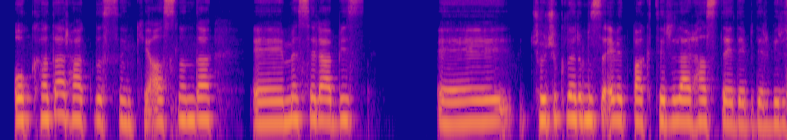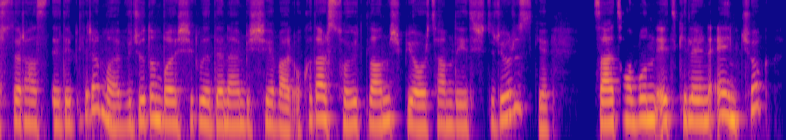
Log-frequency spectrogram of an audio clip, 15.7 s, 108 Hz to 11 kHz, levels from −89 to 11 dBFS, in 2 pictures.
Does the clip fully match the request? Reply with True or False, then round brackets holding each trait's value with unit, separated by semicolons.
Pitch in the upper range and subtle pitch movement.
True (205 Hz; 2.3 semitones)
